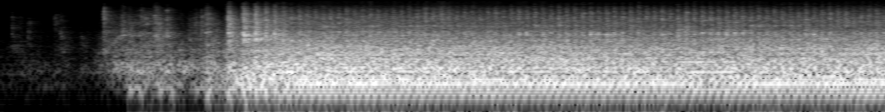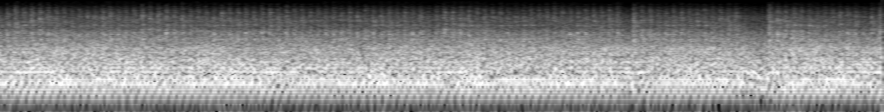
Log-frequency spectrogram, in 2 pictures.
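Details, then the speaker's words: Cub Cadet lawn mower with over a hundred acres of use; it starts, stalls and runs rough for about ten minutes before smoothing out. After a few weak pulls it catches into a buzzing drone; rough running suspected to be fuel starvation. "stalls out okay I think you get the idea and if I leave it here long enough take about ten minutes of rough running like that then it'll smooth right out and work fine for the rest of the day"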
